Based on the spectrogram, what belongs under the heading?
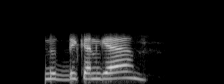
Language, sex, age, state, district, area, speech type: Santali, female, 18-30, Jharkhand, Pakur, rural, conversation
